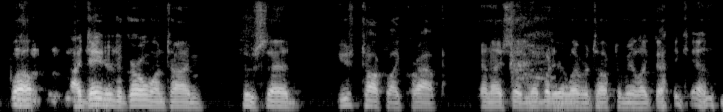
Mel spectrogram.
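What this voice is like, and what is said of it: Slight Southern US drawl. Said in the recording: “So that's where the Southern draw is. You still got it a little. You still got that Southern draw a little bit.”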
